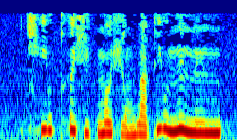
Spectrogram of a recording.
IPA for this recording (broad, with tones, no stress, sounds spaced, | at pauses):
t͡ɕʰ j u˦ kʰ ə˦ ɕ i˨ k̚ n̪ ɔ˦ ɕ ɔ˨˩ m w a˨˩ k j u˥˧ n̪ ĩ˥˧ n̪ ĩ˧ m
